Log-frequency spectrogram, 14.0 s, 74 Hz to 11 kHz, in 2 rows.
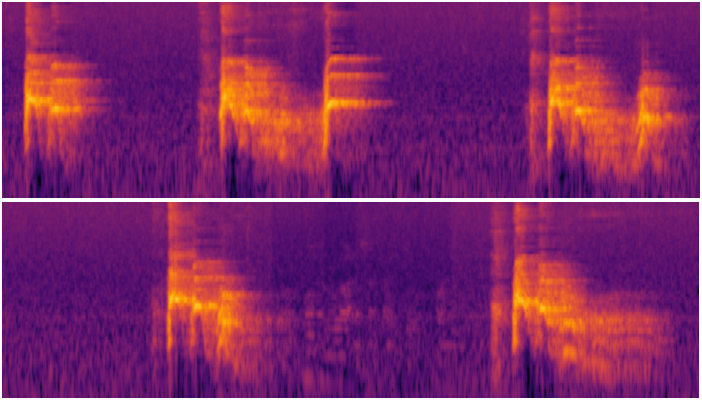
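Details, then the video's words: Papillon dog barking loudly at home, stereo recording made with an Olympus LS-11: repeated pairs of sharp, shrill barks, one double bark roughly every three seconds, with quiet between them. "Tiny Dog Barking Very Loud, Papillon"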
